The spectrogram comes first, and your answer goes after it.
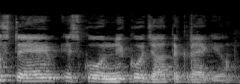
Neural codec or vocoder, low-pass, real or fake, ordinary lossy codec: vocoder, 48 kHz, 128 mel bands, Vocos; 10.8 kHz; fake; MP3, 64 kbps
